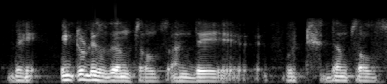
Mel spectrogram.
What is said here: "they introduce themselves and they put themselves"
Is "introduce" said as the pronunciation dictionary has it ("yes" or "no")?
yes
